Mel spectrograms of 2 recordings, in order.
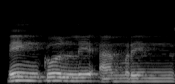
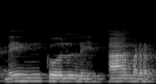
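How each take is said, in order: First: The last word ends with an '-in' sound. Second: The last word stops short on 'r'. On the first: The speaker calls it wrong. "tapi kurang tepat" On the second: The speaker calls it right. "gitu yang tepat"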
